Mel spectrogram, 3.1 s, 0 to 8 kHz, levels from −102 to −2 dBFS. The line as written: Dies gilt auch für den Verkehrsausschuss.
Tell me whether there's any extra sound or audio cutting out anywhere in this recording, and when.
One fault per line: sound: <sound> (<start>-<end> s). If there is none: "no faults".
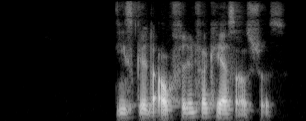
no faults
